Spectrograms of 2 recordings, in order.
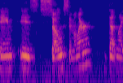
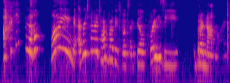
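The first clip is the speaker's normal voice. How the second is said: high, loud, laughing protest; laughing insistence; 6 semitones higher, 8 dB louder than usual. Real, not acted. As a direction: insist you're not making it up, amused. Laughing insistence she's truthful.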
